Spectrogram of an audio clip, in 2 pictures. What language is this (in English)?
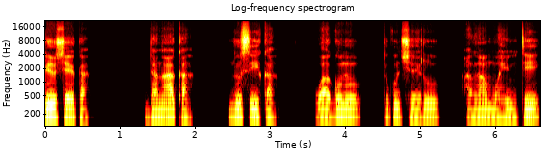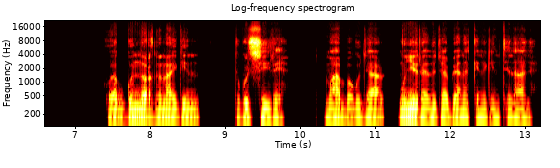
Maba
